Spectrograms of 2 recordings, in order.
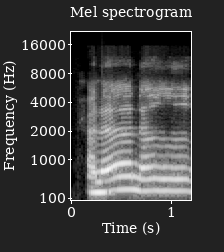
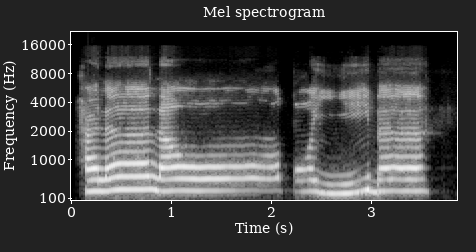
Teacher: Nah, itu kan ringan sekali. Tapi langsung masuk huruf to-nya, langsung tebal pengucapannya, langsung berat.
